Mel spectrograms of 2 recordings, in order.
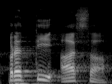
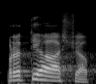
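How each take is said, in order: First: The two parts are said separately, with a break. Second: The two parts run together quickly as one word. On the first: "आप बोल के देखो बेटा" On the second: "इसकी जो speed है वो बढ़ा के देखो"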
